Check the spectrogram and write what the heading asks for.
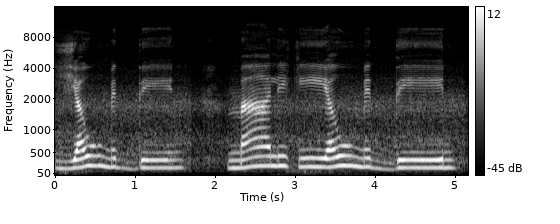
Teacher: اس کو یوم نہیں کہنا, عام طور پہ خواتین یوم الدین, یو بولنا ہے. یا کے لیے ہونٹ کھلیں گے اور اس کے بعد واو کی جو ادائیگی ہوتی ہے اس کے لیے ہونٹ میکسیمم گول ہو جاتے ہیں, بالکل راؤنڈ ہو جاتے ہیں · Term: واو لین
